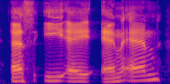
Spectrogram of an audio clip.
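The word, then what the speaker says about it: Seann: William Scott which apparently his first name is spelled with two ends s-e-a-n-n it's Sean because I think it's just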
